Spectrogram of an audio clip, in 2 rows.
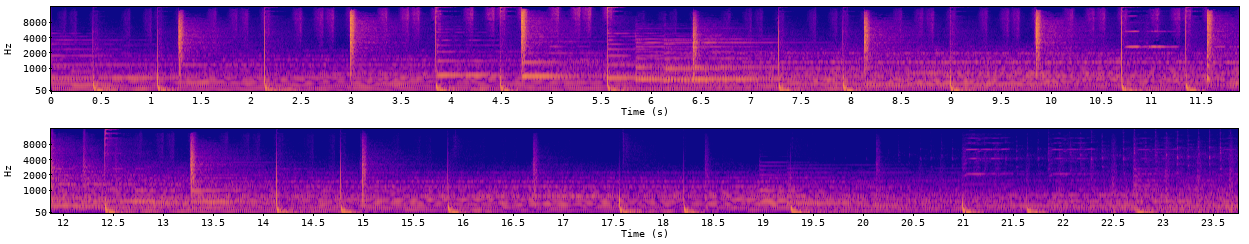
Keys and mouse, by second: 5.0 Tab, 5.6 ctrl+Tab, 6.2 Tab, 6.7 ctrl+a, 7.1 Tab, 7.5 z, 8.0 z, 9.0 ctrl+b, 11.1 z, 12.1 KP_1, 14.9 z, 16.2 e, 17.9 z, 18.4 Tab, 20.0 click, 20.7 z.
